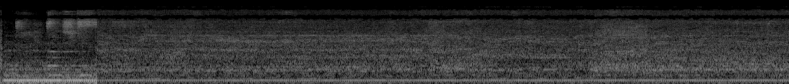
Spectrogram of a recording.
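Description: Hot air brush (blow-dry brush) running, its fan motor blowing with a steady whir and a constant hum. It is louder for about the first second, then even.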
